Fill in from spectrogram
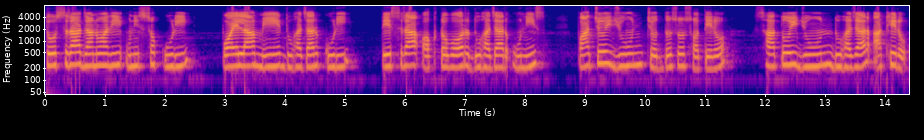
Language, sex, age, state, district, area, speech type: Bengali, female, 45-60, West Bengal, Purba Medinipur, rural, spontaneous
